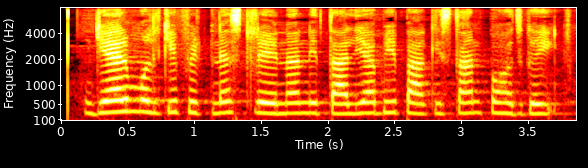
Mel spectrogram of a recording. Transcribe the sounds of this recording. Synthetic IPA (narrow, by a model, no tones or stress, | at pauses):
ɡɛːɾmʊlkipʰɪʈnesʈɾeːnəɾnɪt̪aːlijabʱipaːkɪst̪aːnpɐɦʊ̃t͡ʃɡɐiː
